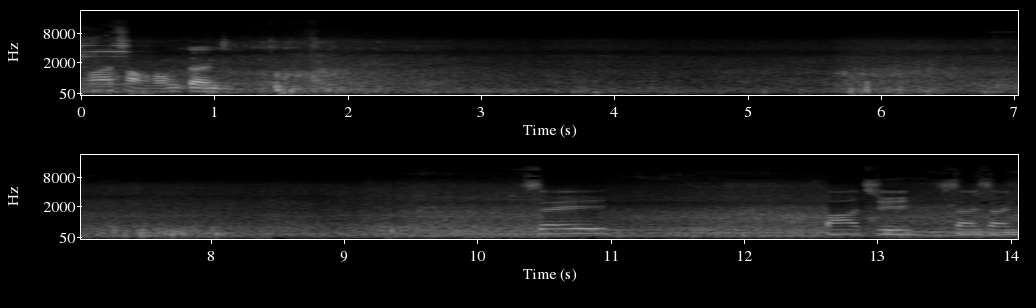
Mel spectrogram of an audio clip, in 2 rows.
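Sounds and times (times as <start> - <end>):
traffic road noise: 0.0 - 14.0
wind buffeting microphone: 1.1 - 10.3.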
